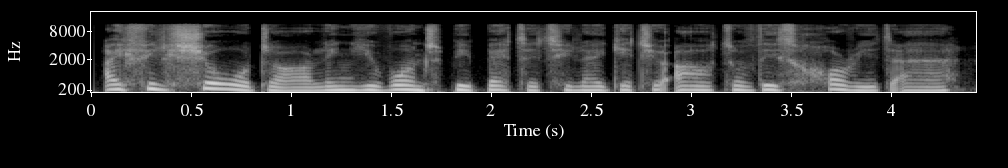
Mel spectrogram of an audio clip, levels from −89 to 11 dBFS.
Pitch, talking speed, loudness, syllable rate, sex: 195 Hz, 230 wpm, -16 LUFS, 4.7 syllables/s, female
